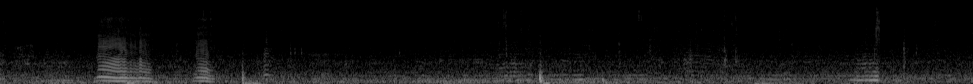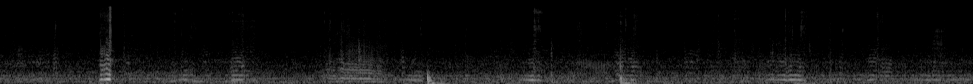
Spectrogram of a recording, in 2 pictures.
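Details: Honey bees busy in an opened hive on a fine, sunny day with some wind, recorded from inside the hive: a continuous low hum broken by occasional short, louder buzzes and clicks.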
